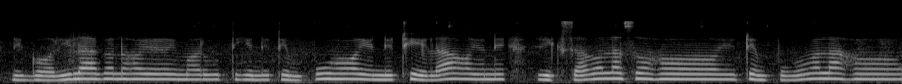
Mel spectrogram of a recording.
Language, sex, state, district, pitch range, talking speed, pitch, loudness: Maithili, female, Bihar, Samastipur, 215-250 Hz, 120 wpm, 235 Hz, -27 LUFS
